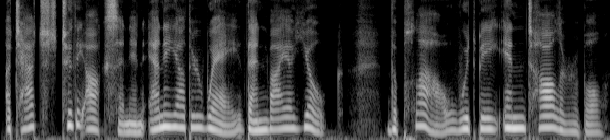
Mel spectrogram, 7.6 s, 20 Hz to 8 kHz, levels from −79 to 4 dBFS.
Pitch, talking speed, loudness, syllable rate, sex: 170 Hz, 135 wpm, -20 LUFS, 3.8 syllables/s, female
